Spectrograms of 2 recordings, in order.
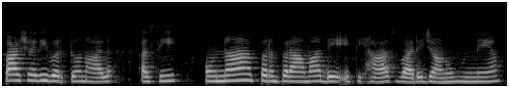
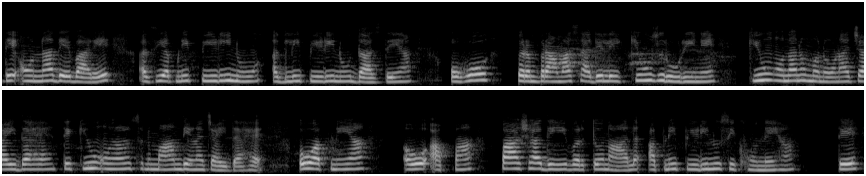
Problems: background sounds at intervals, background conversations at intervals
